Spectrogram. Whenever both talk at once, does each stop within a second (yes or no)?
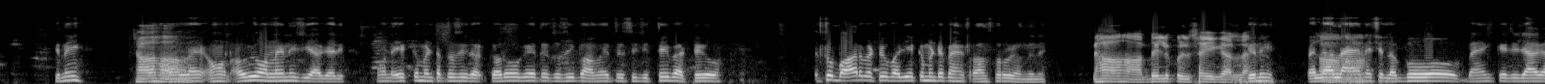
yes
